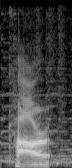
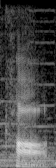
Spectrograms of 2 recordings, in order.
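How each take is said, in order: First: It is said as the English word. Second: It is said as a Japanese long ka. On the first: "the typical example I always make is uh, car" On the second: "which becomes ka"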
